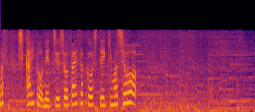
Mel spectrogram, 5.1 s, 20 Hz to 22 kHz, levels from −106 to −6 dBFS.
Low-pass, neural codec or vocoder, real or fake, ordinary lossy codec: 7.2 kHz; none; real; none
